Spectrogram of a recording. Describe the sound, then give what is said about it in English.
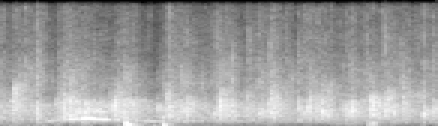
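Audience applause at a live recording event: steady, dense clapping from a crowd that stays loud throughout, with no talk over it. “Give it up for Ryan.”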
